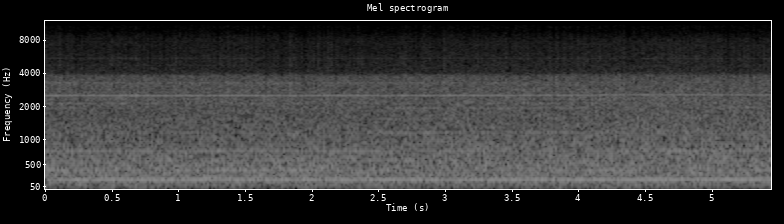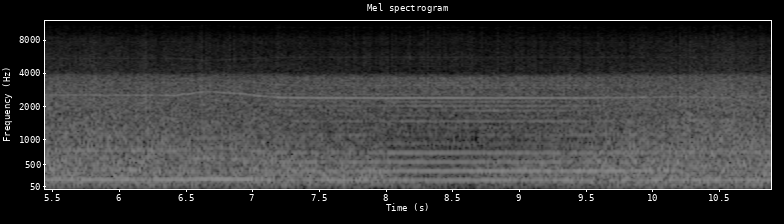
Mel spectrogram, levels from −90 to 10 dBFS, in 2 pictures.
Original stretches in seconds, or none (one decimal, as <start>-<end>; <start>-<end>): 0.0-10.9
